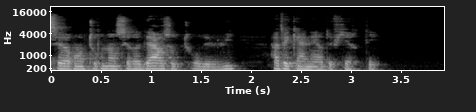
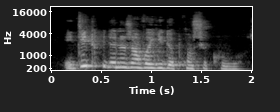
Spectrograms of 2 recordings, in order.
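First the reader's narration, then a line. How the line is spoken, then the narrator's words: Enthusiastic exclamation. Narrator (French): s'écria Cora avec un généreux enthousiasme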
